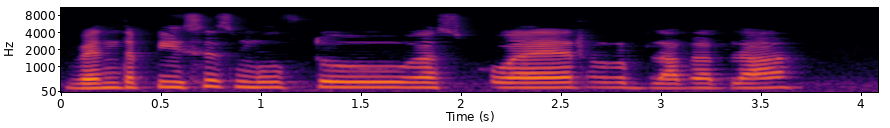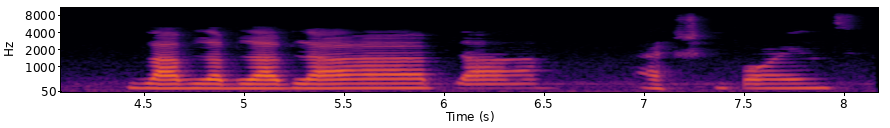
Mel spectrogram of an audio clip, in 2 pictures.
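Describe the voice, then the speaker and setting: A woman's voice: fairly low pitch, level tone, very slow, muffled recording. A woman live streaming a game, chatting casually and murmuring offhand to herself as she reads instructions aloud.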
